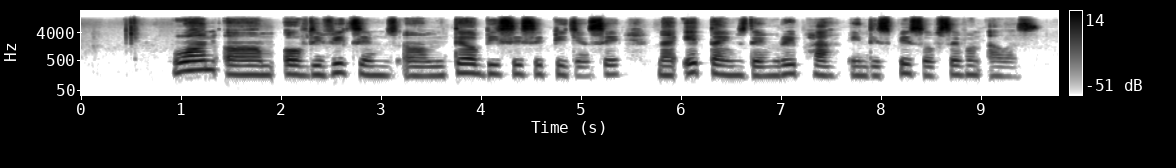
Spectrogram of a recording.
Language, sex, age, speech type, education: Nigerian Pidgin, female, 15-29, spontaneous, tertiary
